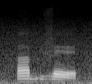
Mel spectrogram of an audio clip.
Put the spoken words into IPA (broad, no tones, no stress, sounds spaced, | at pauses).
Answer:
a b y v ɛ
